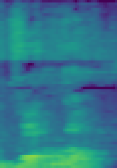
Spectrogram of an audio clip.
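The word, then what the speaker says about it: ذرة: फम यामल मिला जरति ये जर्रा र की नरमी के साथ अदा किया जाता है when you will pronounce they this दाल तो आपकी टिप ऑफ the tongue will come slightly outside from front teeth इनाइजर से तो अरब कहा करते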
